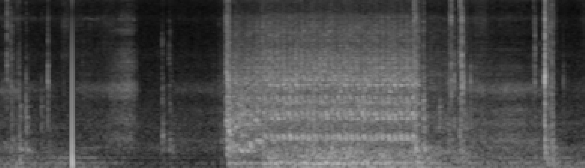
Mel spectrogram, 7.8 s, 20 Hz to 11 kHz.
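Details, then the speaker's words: 1990 Chevy 350 TBI truck at about 50°F cold start: quiet, then brief cranking and rough firing for a couple of seconds before it dies; cold crank no-start or start-then-stall, pumping gas doesn't help. "I find when it's cold I have a hard time starting this thing is it's a 350 with the throttle body on it and this is exactly what it does when it's cold"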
